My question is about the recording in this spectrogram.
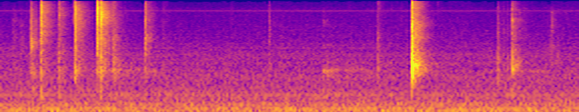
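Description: Crab shell cracking as it is broken apart to get at the meat: a quick run of sharp cracks in the first second, then a single louder crack about three seconds in and a smaller one just before the end.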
